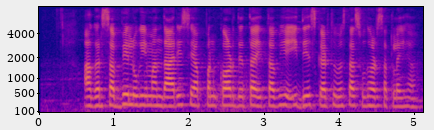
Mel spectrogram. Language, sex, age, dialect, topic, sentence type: Magahi, female, 25-30, Western, banking, statement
